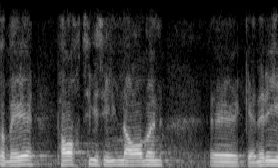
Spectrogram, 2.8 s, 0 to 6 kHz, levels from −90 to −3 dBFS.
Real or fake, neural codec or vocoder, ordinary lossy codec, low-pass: fake; codec, 16 kHz, 8 kbps, FunCodec, trained on Chinese and English, 25 frames a second; Opus, 24 kbps; 5.4 kHz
